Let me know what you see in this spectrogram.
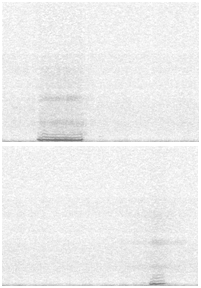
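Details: Sleeping black cat: two buzzing, slightly musical loud snores about four seconds apart with quiet breathing between; snoring.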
